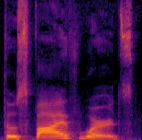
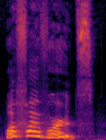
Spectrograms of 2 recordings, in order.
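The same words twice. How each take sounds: First: Slow, deliberate answer; measured, unhurried imitation of mom; pointed retold reply. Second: High-pitched retold panicky question; mock nervous question, pitched up; freaking out. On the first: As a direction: draw the words out slowly, knowingly. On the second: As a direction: ask it higher, feigning alarm. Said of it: "I'm freaking out. And I was just like".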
